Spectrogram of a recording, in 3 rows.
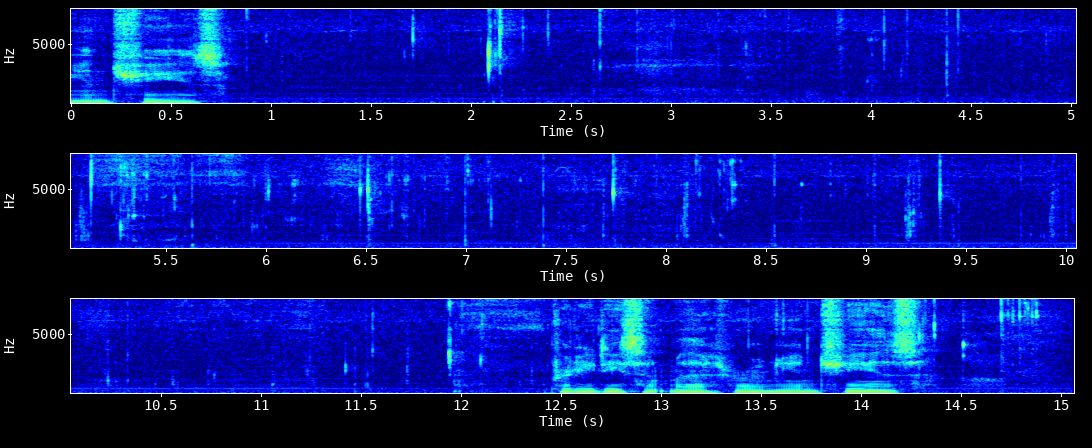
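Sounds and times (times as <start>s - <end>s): faint steady hum: 0.0s - 15.0s
faint chewing: 1.6s - 12.5s, 14.3s - 15.0s
soft mouth clicks: 1.7s - 3.1s.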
